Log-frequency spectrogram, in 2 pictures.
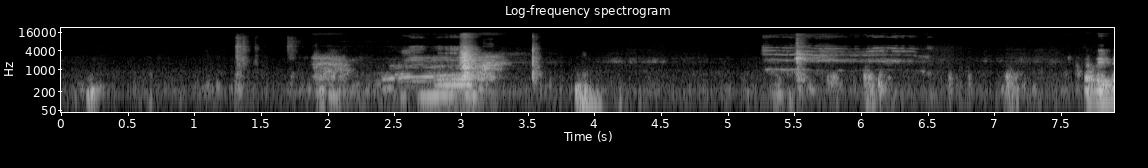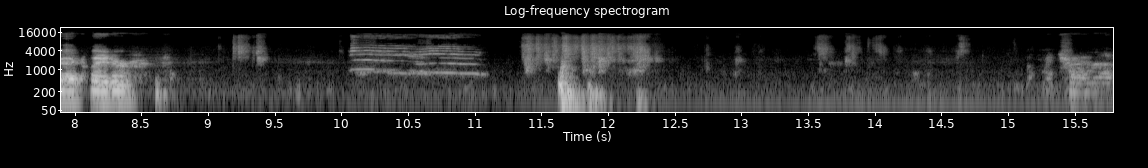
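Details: Fostered kittens from a litter of four females and two males, born August 29, penned indoors behind a fence as a man crosses the room to close curtains; several wavering, high-pitched meows between his talking and knocks.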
